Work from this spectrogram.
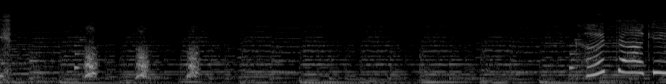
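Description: In Genshin Impact, a dog barks and yips in short bursts over a plucked, tinkling game melody, with some soft whimpering and a chiming flourish near the end.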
